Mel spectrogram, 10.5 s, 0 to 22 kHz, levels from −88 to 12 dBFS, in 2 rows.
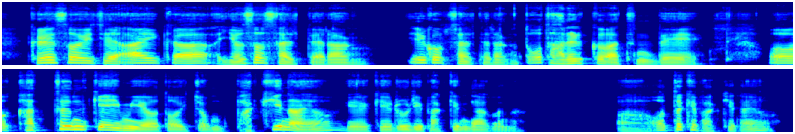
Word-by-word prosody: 그래서 165 +1 +4
이제 140 -2 +1
아이가 135 -2 +3
6 125 +9 +3
살 135 - +3
때랑 95 -2 -3 0.2
7 170 -1 0
살 - - 0
때랑 100 0 -7
또 175 - -3
다를 135 -2 +1
것 - - -1
같은데 95 -1 -1 0.4
어 145 - +1
같은 185 +8 +3
게임이어도 110 - +1
좀 95 -1 -8
바뀌나요? 130 +5 +1
이렇게 90 -1 -5
룰이 95 +2 -2
바뀐다거나. 85 -3 -6 0.7
아 - - -11 0.2
어떻게 - - -2
바뀌나요? - - -9
120 Hz, 295 characters per minute, -29 LUFS, 95-150 Hz, 0.7 s, 그래서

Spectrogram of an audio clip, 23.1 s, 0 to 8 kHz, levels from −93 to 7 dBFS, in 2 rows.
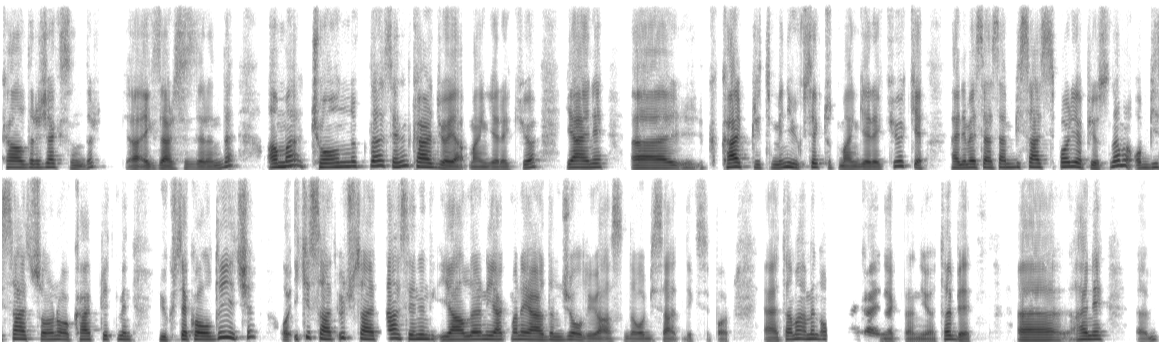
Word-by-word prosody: kaldıracaksındır, 155 - -1 0.2
ya, 110 0 0
egzersizlerinde 110 - -1 0.3
ama 210 +8 +4
çoğunlukla 200 +5 +2
senin 210 +2 0
kardiyo 185 - +4
yapman 95 -3 +1
gerekiyor. 95 - -2 0.3
Yani, 155 +1 +4 0.4
eee, 135 0 +5 0.3
k - - -18
kalp 185 -1 +5
ritmini 145 +5 -2
yüksek 170 +2 -2
tutman 110 -7 -3
gerekiyor 105 - 0
ki, 220 - -4 0.2
hani, 145 0 +1
mesela 155 0 +2
sen 160 +3 -1
1 175 - -4
saat 175 -1 +1
spor 195 +2 +1
yapıyorsun 165 - -1
ama 245 +1 +2
o 140 +1 -3
1 165 - -3
saat 185 +2 +1
sonra 155 -2 +1
o 150 - 0
kalp 150 +1 -1
ritmin 160 -2 -4 0.3
yüksek 140 +5 -1
olduğu 155 +7 +5
için 255 +4 -3 0.2
o - - -1
2 255 - -3
saat, 185 -7 +2
3 230 0 -3
saat 175 -5 +3
daha 205 0 +3
senin 185 -2 0
yağlarını 150 +4 +4
yakmana 160 +1 +1
yardımcı 145 -1 +2
oluyor 105 -9 -1
aslında 95 +2 -9
o 95 0 -2
1 95 - -14
saatlik - - -7
spor. - - -12 0.4
Yani 110 0 -3
tamamen 190 +6 0
ondan 175 -2 -3 0.3
kaynaklanıyor. 95 -1 -6
Tabii. - - 0 0.5
Eee, 125 - +3 0.5
hani, 165 +3 0 0.3
eee, - - -9
155 Hz, 155 wpm, -22 LUFS, 135-185 Hz, 0.5 s, eee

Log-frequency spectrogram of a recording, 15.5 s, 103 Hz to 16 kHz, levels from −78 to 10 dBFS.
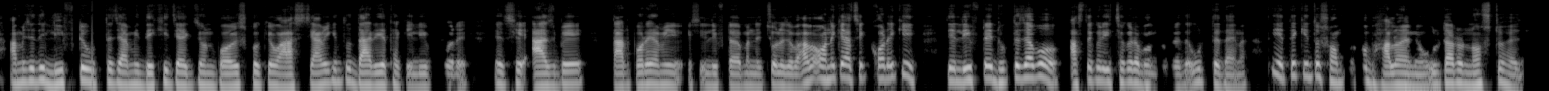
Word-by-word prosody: আমি 165 +1 0
যদি 185 +1 +4
লিফটে 165 +4 +2
উঠতে 165 +1 -5
যাই, 160 - +3
আমি 150 - -1
দেখি 140 +4 +1
যে - - +3
একজন 145 +1 -3
বয়স্ক 135 +1 +1
কেউ 145 -2 +2
আসছে, 130 0 -6
আমি 155 - +1
কিন্তু 170 +1 -3
দাঁড়িয়ে 145 0 +4
থাকি 135 -1 -5
লিফট 135 0 -5
ধরে। 130 - -3 0.3
যে 155 - -1
সে 160 - 0 0.2
আসবে, 140 +2 +1 0.4
তারপরে 145 +2 +2
আমিসে 145 0 -5
লিফটটা 135 0 -3
মানে 135 -1 -5
চলে 145 - +1
যাবো। 130 0 0
আবার - - +2
অনেকে 210 +3 +1
আছে 210 - -3 0.2
করে 210 0 +2
কি? 250 - -1 0.4
যে - - +3
লিফটে 195 +2 +3
ঢুকতে 170 +5 +2
যাবো, 220 +2 +5 0.3
আস্তে 155 +5 -2
করে 185 -1 +1
ইচ্ছা 170 +1 -5
করে 170 -1 +3
বন্ধ 140 -3 -6
করে 130 - -7
দেয়, - - -2
উঠতে 175 -1 -1
দেয় 130 -1 -4
না। - - -10 0.2
তো - - -34
এতে 225 +3 -1
কিন্তু 235 0 +1
সম্পর্ক 165 -1 -4 0.2
ভালো 135 0 +3
হয় 140 -1 +1
না, - - -2
উল্টা 145 +2 0
আরো 160 0 +2
নষ্ট 150 +1 -2
হয়ে 125 -3 -4
যায়। - - -45
155 Hz, 225 wpm, -24 LUFS, 140-175 Hz, 0.4 s, যাবো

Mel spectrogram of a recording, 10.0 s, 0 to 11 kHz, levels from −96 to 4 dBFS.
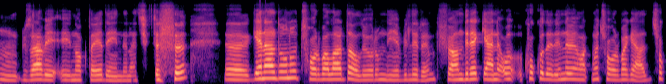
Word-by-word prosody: Hımm. 180 -4 -9
Güzel 195 +2 +2
bir, 185 -2 -1
eee, 185 0 -7
noktaya 185 +1 -2
değindin 170 -1 -5
açıkçası. 195 +8 0 0.6
Iıı, 195 -2 +2
genelde 245 +5 +6
onu 260 +1 +1
çorbalarda 210 +1 +2
alıyorum, 185 +1 -5
diyebilirim. 185 +1 -7
Şu 200 - -3
an 200 +2 +2
direkt, 220 +1 +4
yani, 200 -1 +3
o 220 +4 -4
koku 235 -1 -3
dediğinde 205 +2 -2
benim 210 -2 -1
aklıma 205 +2 -5
çorba 200 -2 -3
geldi. 185 -2 -4
Çok 235 +1 -7
195 Hz, 150 wpm, -21 LUFS, 185-215 Hz, 0.6 s, genelde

